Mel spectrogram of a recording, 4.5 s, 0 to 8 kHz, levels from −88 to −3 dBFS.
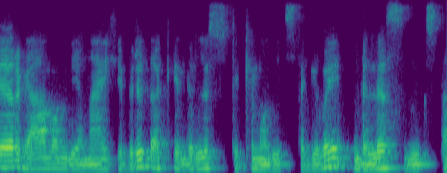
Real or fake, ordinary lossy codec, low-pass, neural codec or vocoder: real; Opus, 16 kbps; 7.2 kHz; none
